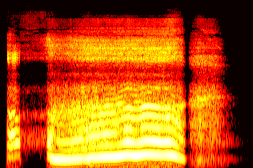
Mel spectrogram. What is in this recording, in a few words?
angry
